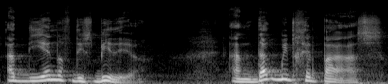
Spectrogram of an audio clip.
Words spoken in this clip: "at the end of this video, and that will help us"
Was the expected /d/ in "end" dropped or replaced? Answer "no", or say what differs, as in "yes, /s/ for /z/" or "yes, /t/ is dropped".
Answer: no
